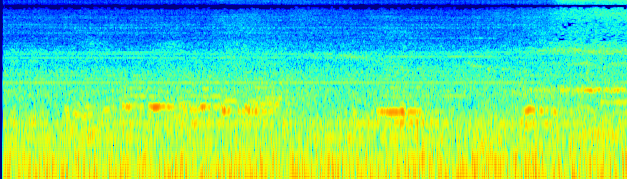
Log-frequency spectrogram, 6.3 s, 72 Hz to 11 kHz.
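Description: Steady low rumble and hum of a Meitetsu 3150 series electric multiple unit standing at a station platform, its onboard equipment running while it waits to depart.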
